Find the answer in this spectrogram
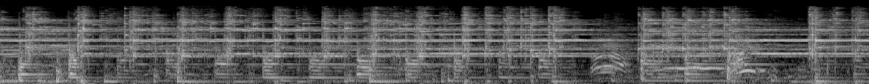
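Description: Many pairs of small brass hand cymbals (taal) clashing in a fast, steady rhythm, their ringing held between strikes. The sound dips briefly about six seconds in.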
